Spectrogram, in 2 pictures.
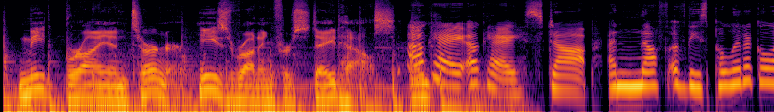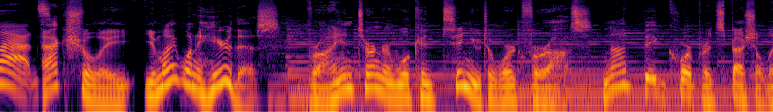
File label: Radio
